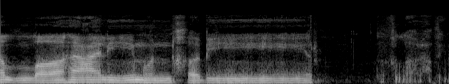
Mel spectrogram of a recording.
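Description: A man chanting a Quran verse in Arabic in melodic recitation (tajweed), drawing out long held notes that move up and down in pitch; the recitation ends about three seconds in, leaving a short pause.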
